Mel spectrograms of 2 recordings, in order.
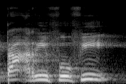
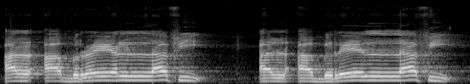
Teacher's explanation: Ta'rifu fa-nya mutaharrik dengan fi fa-nya mutaharrik, maka ta'rifu fa al-mutaharrik dan fi fa al-mutaharrik di sini dalam keadaan mutamatsilain, fa bertemu dengan fa, dinamakan idgham al-kabir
